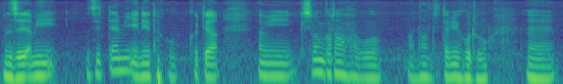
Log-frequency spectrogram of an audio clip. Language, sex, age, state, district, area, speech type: Assamese, male, 45-60, Assam, Morigaon, rural, spontaneous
